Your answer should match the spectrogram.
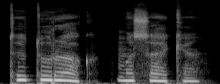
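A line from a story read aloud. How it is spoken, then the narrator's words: Whisper. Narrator (Russian): прошептала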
